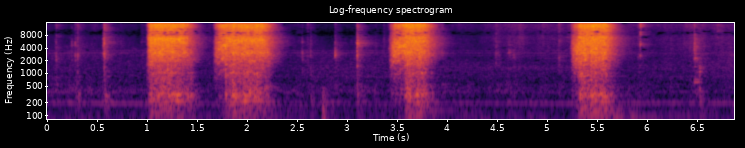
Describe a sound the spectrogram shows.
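A power tool whirs in short, loud bursts.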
